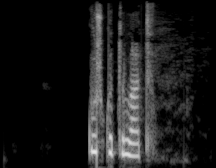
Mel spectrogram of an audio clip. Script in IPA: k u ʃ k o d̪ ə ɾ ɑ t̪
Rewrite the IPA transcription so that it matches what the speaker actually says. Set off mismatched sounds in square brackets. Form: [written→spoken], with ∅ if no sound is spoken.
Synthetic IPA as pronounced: k u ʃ k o [d̪→t̪] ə [ɾ→l] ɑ t̪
